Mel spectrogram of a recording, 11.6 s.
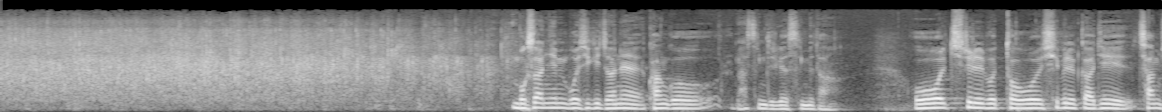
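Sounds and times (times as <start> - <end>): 
large audience applause for a choir: 0.0 - 5.4
speech: 5.1 - 8.5, 9.2 - 11.6.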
